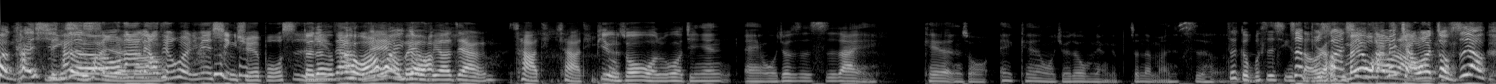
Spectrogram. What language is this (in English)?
Chinese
